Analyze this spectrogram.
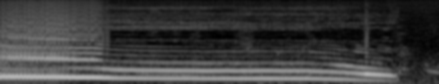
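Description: A red fox gives one long, smooth howl that slides slowly downward over about four seconds.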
